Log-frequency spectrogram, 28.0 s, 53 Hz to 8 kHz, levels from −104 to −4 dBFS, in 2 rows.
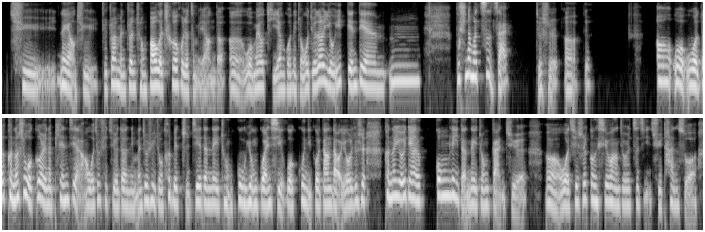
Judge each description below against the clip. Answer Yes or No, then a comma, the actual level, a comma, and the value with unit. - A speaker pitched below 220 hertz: Yes, medium, 185 Hz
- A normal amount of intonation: Yes, average, 4.2 semitones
